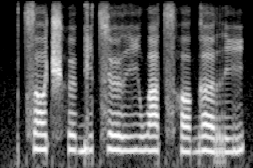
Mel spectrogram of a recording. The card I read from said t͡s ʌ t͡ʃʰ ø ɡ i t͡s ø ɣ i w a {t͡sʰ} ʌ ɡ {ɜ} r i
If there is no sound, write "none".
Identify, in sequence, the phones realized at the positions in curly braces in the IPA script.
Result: t͡sʰ, ɜ

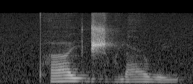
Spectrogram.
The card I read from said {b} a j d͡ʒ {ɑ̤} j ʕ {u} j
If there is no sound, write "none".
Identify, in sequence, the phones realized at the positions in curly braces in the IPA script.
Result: pʰ, ɑ̤, u

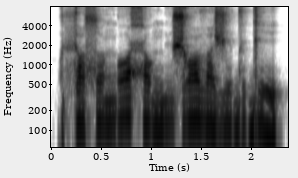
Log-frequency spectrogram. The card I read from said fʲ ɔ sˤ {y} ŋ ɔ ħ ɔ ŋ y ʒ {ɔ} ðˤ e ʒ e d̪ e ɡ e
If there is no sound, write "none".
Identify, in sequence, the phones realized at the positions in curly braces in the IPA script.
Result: y, ɔ

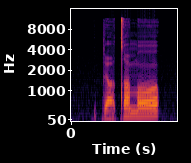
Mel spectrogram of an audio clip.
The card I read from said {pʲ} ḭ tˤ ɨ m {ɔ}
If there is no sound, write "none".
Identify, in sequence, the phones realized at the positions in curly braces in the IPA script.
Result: p, ɔ

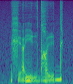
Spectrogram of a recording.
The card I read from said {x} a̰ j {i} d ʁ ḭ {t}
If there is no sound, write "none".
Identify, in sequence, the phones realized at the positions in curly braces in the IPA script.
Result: xʲ, ḭ, d

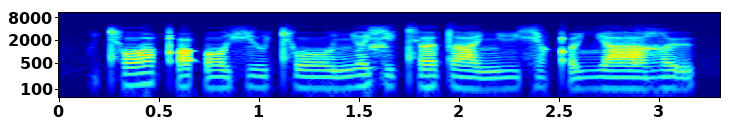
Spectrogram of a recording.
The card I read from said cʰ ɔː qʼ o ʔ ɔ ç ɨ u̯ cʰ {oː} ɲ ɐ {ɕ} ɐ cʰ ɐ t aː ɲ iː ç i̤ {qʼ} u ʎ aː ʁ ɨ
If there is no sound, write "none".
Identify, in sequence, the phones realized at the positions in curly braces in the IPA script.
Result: oː, ɕ, qʼ

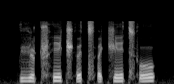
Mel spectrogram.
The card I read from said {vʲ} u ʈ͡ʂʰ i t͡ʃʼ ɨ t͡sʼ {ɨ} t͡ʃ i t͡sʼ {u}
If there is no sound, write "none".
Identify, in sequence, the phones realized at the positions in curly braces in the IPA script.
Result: vʲ, ə, u

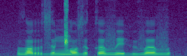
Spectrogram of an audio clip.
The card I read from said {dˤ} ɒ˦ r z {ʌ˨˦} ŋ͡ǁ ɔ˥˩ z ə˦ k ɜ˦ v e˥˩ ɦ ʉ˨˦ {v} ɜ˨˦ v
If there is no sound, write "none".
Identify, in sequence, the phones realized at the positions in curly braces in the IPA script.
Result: ð, ə˨˦, v

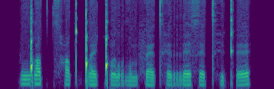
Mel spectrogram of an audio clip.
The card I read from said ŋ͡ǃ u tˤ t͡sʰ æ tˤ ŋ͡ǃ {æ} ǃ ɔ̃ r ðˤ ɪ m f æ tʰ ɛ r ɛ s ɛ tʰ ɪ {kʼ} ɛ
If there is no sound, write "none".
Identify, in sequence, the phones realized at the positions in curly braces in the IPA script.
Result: ɛ, kʼ

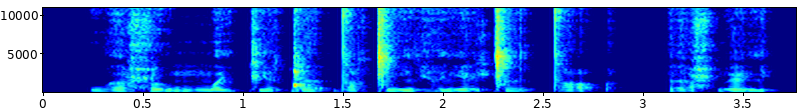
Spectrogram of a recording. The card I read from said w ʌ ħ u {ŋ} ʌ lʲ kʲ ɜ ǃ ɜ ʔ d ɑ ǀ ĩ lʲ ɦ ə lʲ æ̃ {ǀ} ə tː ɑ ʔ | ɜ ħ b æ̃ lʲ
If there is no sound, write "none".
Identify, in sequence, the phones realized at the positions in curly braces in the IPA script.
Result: mː, ǀ

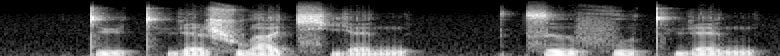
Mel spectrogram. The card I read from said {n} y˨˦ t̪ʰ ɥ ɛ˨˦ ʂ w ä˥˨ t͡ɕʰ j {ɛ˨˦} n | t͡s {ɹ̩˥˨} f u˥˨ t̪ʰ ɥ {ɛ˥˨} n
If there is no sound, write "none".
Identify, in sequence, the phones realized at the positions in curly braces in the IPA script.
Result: t̪, ɛ˨˦, ɹ̩˥˨, ɛ˥˨

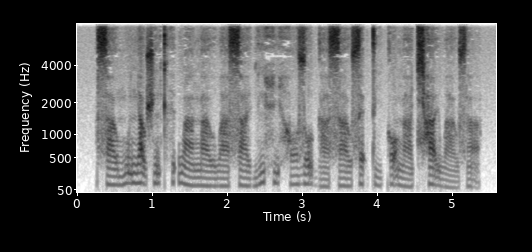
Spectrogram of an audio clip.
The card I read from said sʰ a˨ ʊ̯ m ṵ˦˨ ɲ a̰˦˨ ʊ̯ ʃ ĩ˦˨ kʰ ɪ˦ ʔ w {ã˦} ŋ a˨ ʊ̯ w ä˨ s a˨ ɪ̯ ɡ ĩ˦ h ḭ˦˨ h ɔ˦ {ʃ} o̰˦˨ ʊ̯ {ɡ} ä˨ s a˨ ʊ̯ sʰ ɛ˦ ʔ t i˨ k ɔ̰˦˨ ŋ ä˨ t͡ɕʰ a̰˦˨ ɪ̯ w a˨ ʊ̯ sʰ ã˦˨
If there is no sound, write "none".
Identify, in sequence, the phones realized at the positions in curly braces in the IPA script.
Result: ã˨, z, ɡ

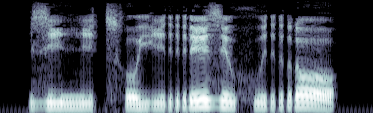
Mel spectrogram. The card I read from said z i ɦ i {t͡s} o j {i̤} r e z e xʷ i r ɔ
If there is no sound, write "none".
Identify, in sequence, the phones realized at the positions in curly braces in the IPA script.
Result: t͡sʰ, i

